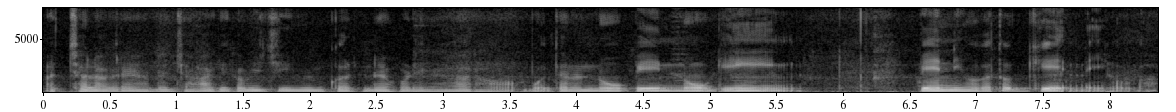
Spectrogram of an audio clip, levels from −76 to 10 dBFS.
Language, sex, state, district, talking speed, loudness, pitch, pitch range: Hindi, male, Chhattisgarh, Sukma, 200 wpm, -18 LUFS, 100 Hz, 95-100 Hz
